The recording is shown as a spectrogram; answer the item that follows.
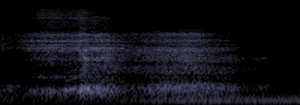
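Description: Near silence, with two faint breaths from the reader.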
